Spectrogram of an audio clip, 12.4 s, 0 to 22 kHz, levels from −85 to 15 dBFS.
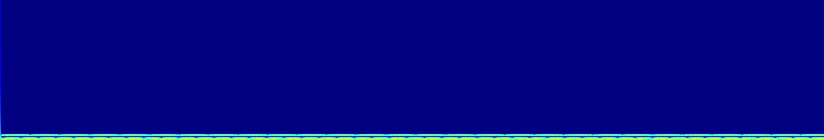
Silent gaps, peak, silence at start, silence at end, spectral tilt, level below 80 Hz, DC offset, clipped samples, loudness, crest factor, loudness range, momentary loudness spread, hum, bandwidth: none; -16 dBFS; 0 s; 0 s; -5.5 dB/octave; -78 dBFS; under 0.1%; under 0.1%; -27 LUFS; 12 dB; 0 LU; 1 LU; none; 1 kHz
